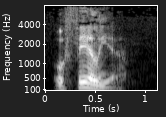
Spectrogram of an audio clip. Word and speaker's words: Ophelia: All right, Ophelia, I guess, if I want to give it the best pronunciation there. Like my daughter, Alethea, it's got that ea ending. Ophelia.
